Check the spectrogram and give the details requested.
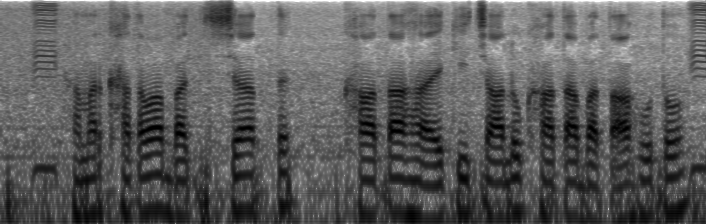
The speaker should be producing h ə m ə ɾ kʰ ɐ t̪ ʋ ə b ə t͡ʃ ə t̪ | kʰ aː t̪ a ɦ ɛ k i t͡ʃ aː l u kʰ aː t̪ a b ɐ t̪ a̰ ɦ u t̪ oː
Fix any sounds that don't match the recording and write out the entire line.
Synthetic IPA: h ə m ə ɾ kʰ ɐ t̪ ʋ a b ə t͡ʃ ə t̪ | kʰ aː t̪ a ɦ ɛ k i t͡ʃ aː l u kʰ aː t̪ a b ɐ t̪ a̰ ɦ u t̪ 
